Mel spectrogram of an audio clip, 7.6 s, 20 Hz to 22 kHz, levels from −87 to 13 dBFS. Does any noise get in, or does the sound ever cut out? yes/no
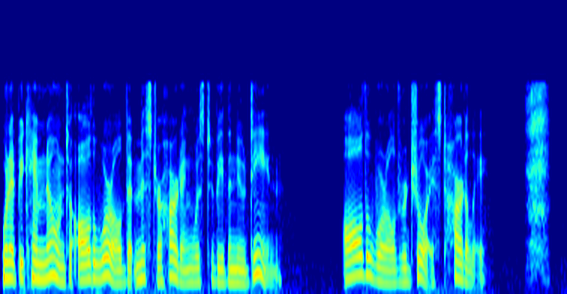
yes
